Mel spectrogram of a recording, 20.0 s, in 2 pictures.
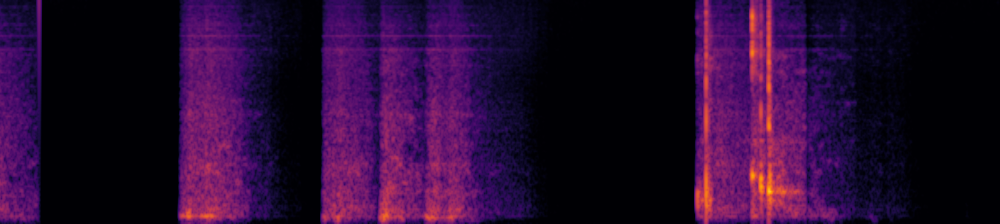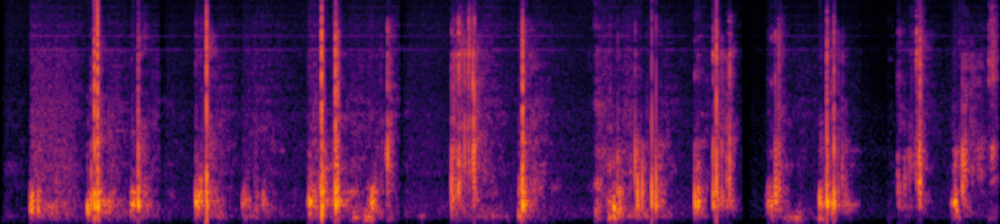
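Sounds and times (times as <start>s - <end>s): crunching clay chewed: 14.6s - 20.0s.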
